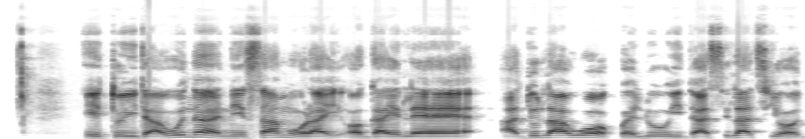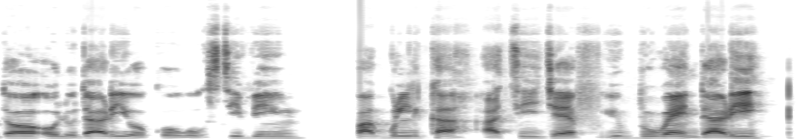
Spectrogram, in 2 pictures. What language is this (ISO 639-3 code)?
yor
